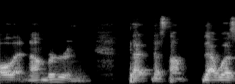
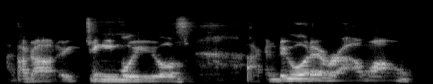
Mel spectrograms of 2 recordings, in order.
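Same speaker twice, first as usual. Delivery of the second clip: put-on deep trucker character voice, swooping; 5 semitones lower than usual. Talking to video viewers, the speaker performs their trucker voice. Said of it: "my trucker voice".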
